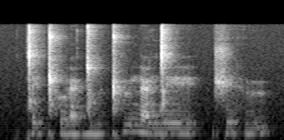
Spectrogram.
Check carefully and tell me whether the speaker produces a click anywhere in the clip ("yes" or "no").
yes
